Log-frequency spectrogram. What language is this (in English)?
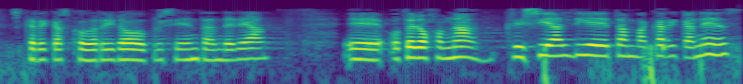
Basque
